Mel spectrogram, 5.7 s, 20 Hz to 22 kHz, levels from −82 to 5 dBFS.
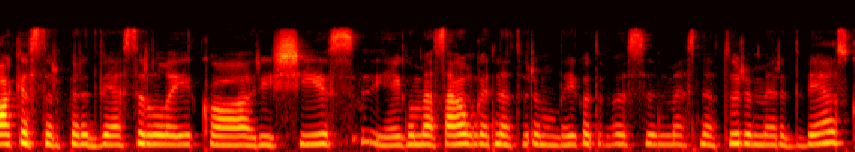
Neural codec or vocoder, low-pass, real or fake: none; 9.9 kHz; real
